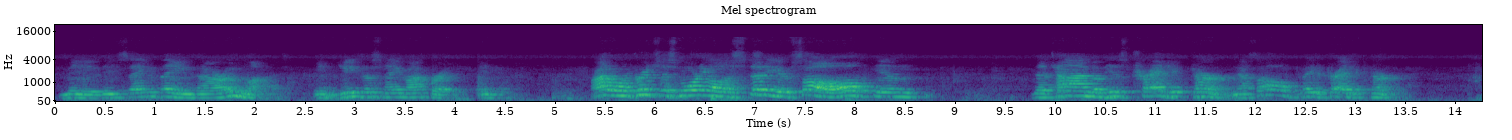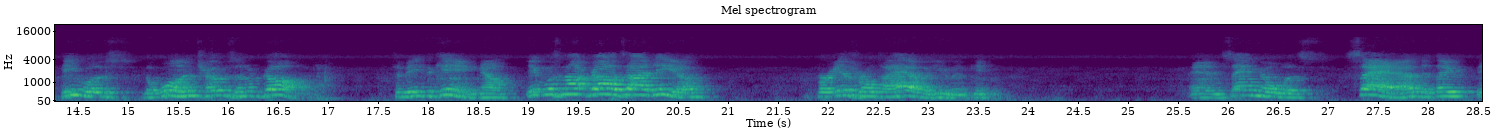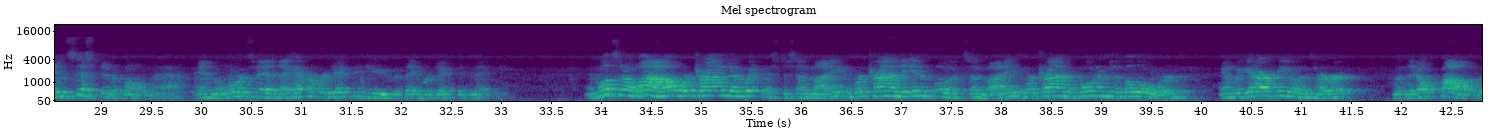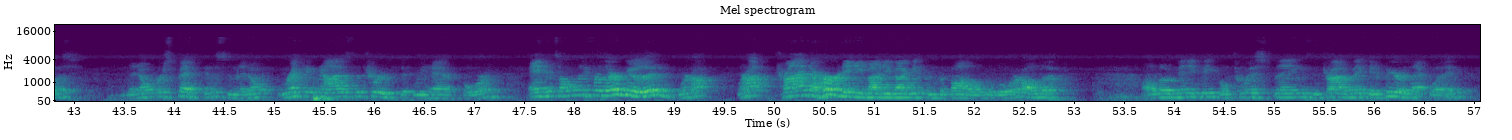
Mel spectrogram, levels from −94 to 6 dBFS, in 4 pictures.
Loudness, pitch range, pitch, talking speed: -33 LUFS, 160-215 Hz, 185 Hz, 185 wpm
